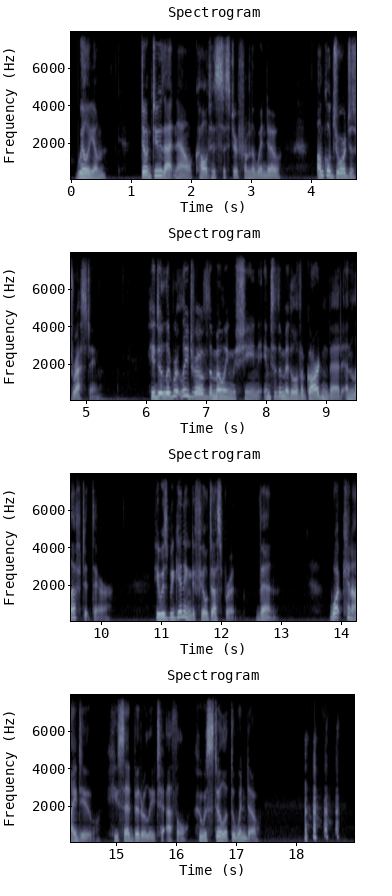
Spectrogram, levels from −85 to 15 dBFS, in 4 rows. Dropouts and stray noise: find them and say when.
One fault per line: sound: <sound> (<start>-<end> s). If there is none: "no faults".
sound: laugh (18.1-18.7 s)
